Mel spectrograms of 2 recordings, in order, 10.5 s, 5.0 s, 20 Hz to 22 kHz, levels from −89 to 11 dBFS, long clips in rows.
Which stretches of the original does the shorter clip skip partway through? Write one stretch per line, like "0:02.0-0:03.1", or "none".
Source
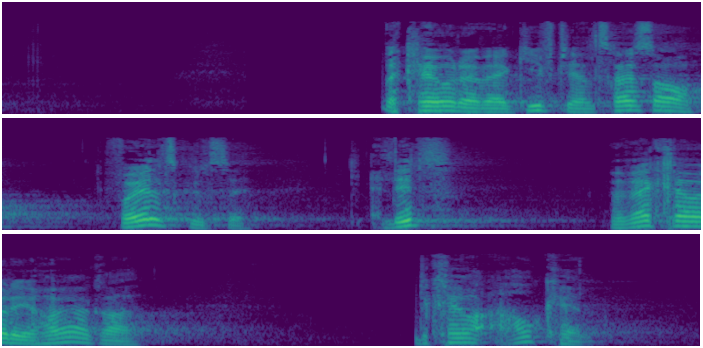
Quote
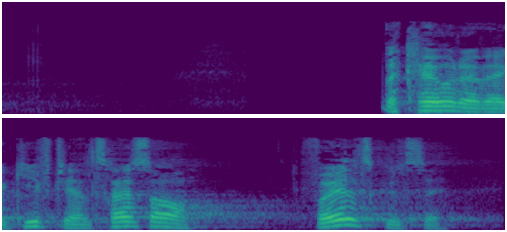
none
